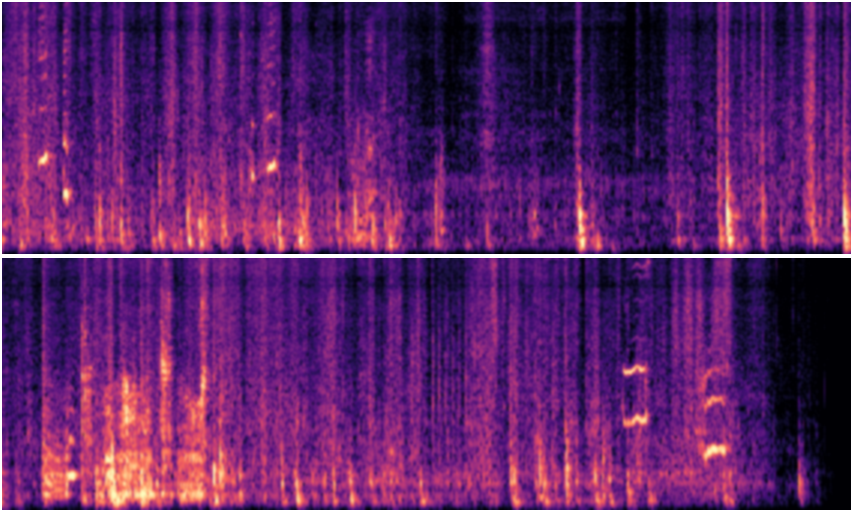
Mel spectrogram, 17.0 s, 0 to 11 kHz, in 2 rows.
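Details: Seven American Bully puppies born December 8, 2019, heard indoors: steady shuffling and scratching of bodies, then a few short, thin, high whines near the end.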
